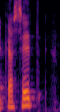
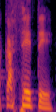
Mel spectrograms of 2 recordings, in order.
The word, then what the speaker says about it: cassette: Me hace gracia cómo lo correctamente pronuncias, lo de la cassette, porque eh, mi infancia obetense era la cacete.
